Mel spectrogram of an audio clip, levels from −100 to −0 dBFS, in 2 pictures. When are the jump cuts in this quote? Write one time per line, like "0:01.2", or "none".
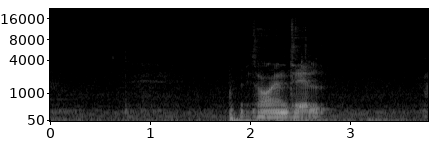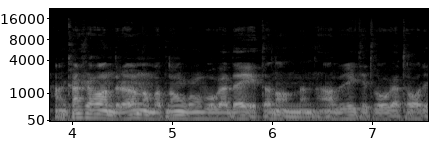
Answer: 0:03.6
